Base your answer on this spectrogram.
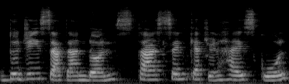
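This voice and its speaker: A woman with a Jamaican accent talks at a moderate pace in a fairly high pitch, her bright, sharp tone carried by fairly even intonation. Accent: Jamaican Patois. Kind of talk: casual storytime talk to camera.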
